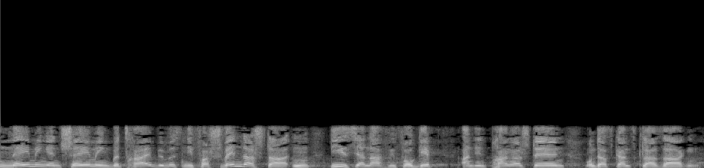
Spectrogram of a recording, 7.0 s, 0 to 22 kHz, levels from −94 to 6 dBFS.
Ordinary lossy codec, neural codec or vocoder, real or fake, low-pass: none; none; real; 5.4 kHz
